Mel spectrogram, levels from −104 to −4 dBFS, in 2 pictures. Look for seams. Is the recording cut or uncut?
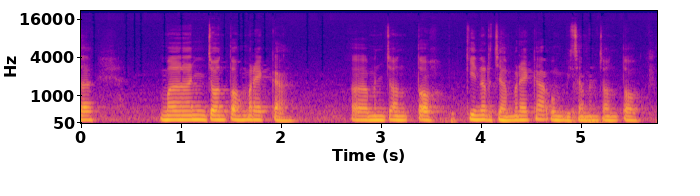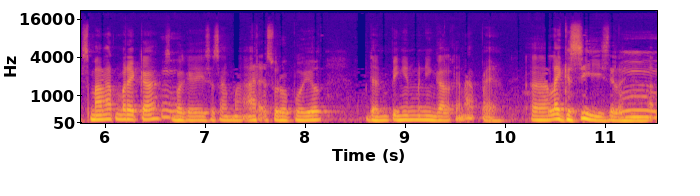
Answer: cut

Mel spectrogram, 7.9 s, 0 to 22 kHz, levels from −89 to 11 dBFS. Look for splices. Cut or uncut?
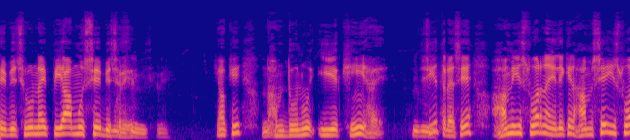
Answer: cut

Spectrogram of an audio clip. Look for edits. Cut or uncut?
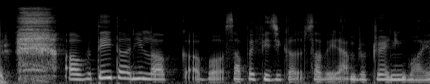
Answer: uncut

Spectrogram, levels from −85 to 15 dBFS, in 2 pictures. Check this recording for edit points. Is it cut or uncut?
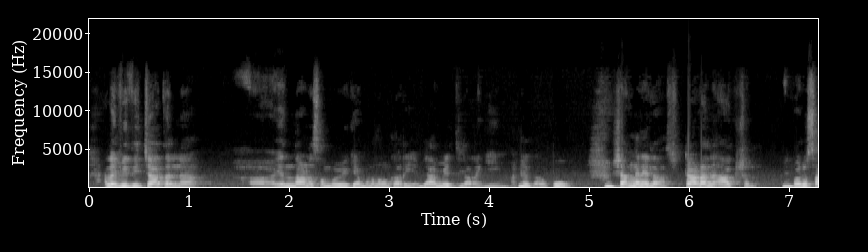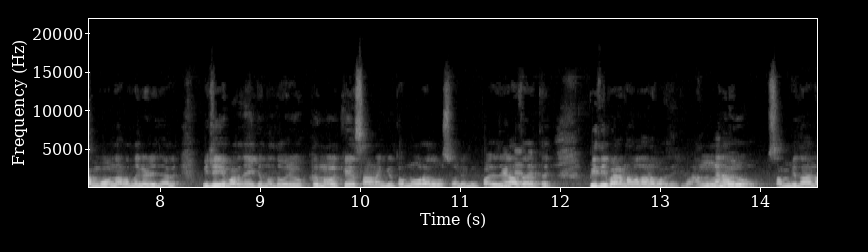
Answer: uncut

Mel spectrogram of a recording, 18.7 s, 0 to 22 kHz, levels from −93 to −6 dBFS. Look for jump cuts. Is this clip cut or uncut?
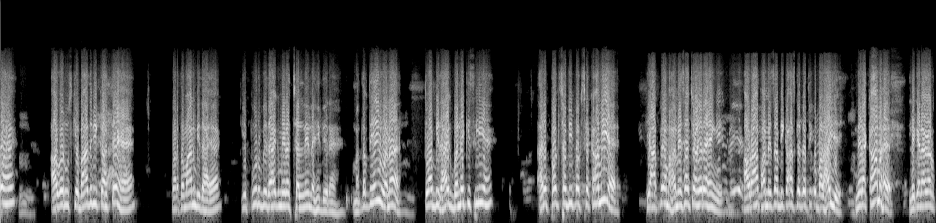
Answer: uncut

